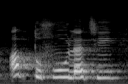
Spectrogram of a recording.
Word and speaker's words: الطفولة: في مرحلة الطفولة، هنا أيضا الطفولة، لم ألفظ هنا الألف، لم ألفظ الألف، فقلت الطفولة، لكن هنا تكتب لكنها لا تلفظ.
